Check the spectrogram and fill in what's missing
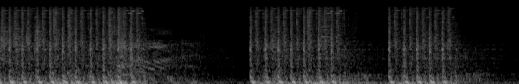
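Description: Bursts of rapid automatic fire from a Calico M951S fully automatic sniper rifle in Warface, three separate strings of quick shots with brief gaps between them, close and sharp.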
